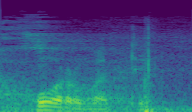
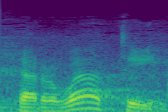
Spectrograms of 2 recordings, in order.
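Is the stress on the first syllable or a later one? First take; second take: first; later. First: The stress falls on the first syllable. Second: The stress falls on a later syllable. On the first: The speaker calls it right. "Правильнее ударять на первый слог" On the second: The speaker calls it wrong. "не хорваты"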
